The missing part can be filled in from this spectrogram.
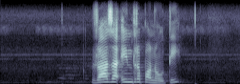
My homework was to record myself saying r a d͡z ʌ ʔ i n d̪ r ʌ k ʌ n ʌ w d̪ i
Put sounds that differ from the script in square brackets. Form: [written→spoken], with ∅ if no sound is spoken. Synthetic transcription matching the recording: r a d͡z [ʌ→a] ʔ i n d̪ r ʌ [k→p] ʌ n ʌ w [d̪→t̪] i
